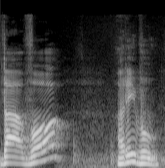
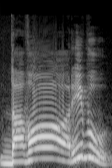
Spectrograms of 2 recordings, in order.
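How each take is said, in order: First: دوا ریبو in separated pieces; teacher breaking up دوا ریبو for learners; syllable-by-syllable. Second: دواریبو as one word, slowly, with "vo" held long; teacher's drawn-out whole-word model of دواریبو; joined-up slow model. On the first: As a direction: say دوا, pause, then lower ریبو. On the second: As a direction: stretch the middle of دواریبو without breaking it. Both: Shown as a demonstration. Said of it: "دقت بتید".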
